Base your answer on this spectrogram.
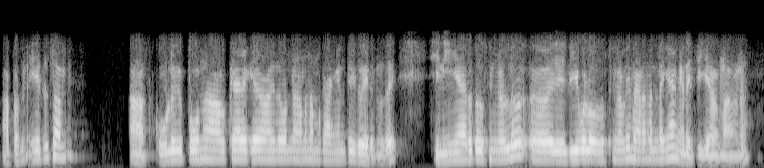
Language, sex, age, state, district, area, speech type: Malayalam, male, 18-30, Kerala, Kozhikode, rural, conversation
